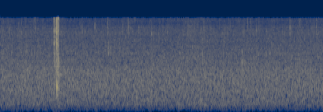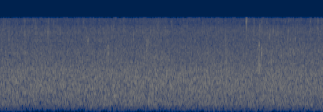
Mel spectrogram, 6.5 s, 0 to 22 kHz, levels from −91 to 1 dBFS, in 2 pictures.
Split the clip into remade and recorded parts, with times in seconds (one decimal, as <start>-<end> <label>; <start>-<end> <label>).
0.0-6.5 recorded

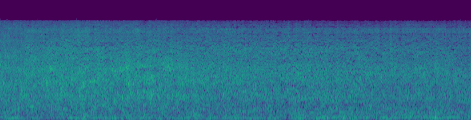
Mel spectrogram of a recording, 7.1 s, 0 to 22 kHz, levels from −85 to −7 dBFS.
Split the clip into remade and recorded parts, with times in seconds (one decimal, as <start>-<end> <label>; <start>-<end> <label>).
0.0-3.0 remade; 3.0-5.5 recorded; 5.5-7.1 remade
